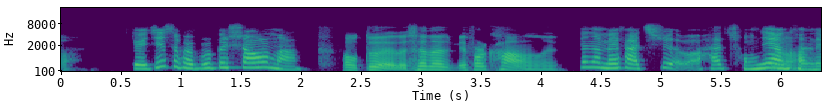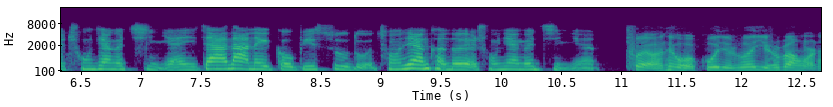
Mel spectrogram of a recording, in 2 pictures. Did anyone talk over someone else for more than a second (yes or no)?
no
